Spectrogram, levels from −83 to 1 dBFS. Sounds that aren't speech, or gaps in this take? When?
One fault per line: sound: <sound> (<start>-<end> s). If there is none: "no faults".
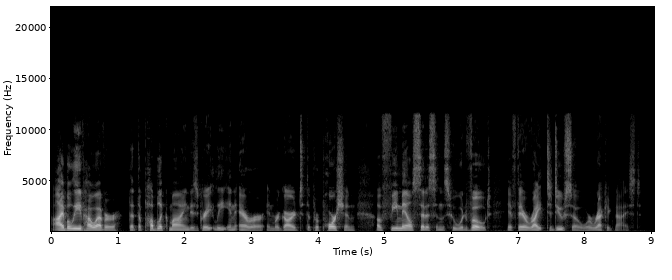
no faults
